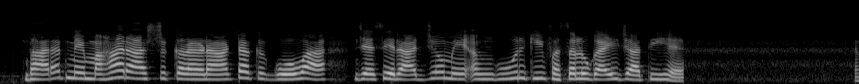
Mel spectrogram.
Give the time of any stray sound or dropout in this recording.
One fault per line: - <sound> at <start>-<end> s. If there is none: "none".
none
